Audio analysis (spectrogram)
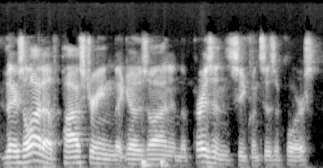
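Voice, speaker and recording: A man's voice: fairly low pitch, moderate pace. A man speaking as a voice actor in a casual panel chat, recorded over a lo-fi connection. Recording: dull lo-fi voice call.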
